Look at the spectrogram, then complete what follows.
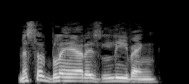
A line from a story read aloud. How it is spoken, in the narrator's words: he said icily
